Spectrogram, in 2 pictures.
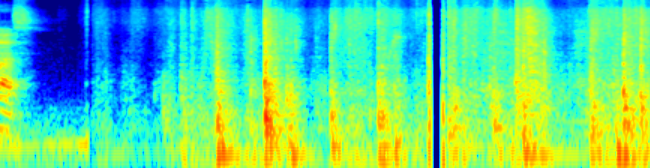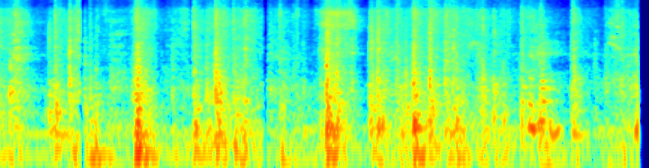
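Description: Feet thud and shuffle on a padded floor as two people spar.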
